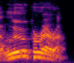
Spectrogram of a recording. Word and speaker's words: Lou Pereyra: pronouncing your name right. Is it Lou Pereyra? Yeah, Lou Pereyra.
